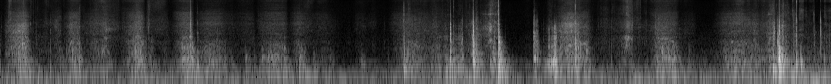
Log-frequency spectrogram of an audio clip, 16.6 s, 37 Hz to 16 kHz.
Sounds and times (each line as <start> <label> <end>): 7.9 Pulling Seatbelt 16.6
